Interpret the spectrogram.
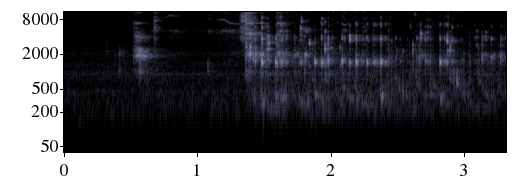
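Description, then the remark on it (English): Jameson whiskey is poured into a cup, a steady gurgling stream with quick rhythmic glugs, after a brief soft clink at the start. No one speaks. “I just pour until I think it's”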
